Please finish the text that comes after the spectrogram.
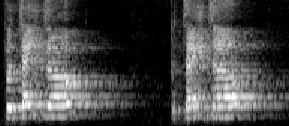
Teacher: we stress the second syllable and not the first one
